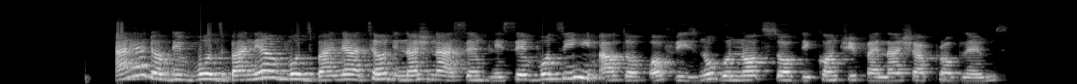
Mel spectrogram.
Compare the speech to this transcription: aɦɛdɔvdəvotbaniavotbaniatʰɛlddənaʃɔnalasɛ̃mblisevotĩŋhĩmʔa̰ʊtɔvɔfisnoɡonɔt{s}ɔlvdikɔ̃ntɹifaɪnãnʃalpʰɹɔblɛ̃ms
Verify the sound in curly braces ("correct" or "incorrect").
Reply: correct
